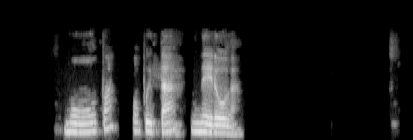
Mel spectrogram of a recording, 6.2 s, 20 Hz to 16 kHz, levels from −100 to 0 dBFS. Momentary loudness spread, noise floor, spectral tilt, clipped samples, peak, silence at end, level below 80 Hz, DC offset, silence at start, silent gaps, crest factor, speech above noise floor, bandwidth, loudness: 13 LU; under -90 dBFS; -7.5 dB/octave; under 0.1%; 0 dBFS; 2.55 s; -62 dBFS; under 0.1%; 0.95 s; 1.79-1.98 s, 2.80-2.85 s; 22 dB; over 73 dB; 7.4 kHz; -18 LUFS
